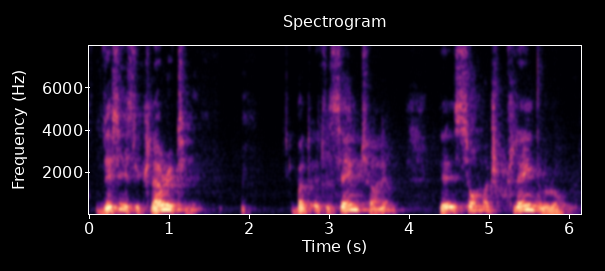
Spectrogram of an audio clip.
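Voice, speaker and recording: With lively intonation and a high pitch, a man speaks at a fairly slow pace in a room with audible echo. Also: long, frequent pauses. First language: not English. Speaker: law professor. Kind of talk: lecture. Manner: halting.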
